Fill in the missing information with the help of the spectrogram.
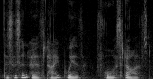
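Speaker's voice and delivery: ordinary talk, nothing marked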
